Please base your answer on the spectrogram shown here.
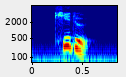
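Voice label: Japanese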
